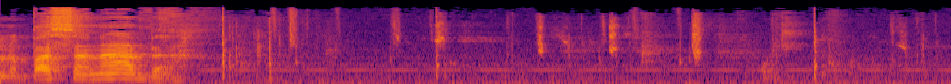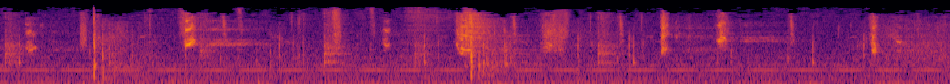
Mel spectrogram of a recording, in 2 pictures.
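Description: Tennis balls are struck with a racket in sharp pops.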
